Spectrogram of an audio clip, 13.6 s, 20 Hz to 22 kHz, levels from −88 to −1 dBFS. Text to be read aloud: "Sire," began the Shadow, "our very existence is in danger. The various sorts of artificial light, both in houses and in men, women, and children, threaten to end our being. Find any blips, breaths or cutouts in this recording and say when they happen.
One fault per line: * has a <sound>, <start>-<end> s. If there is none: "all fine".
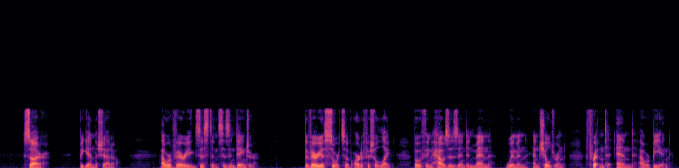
all fine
